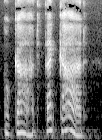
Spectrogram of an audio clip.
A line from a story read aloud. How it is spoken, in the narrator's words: Rodney exclaimed softly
